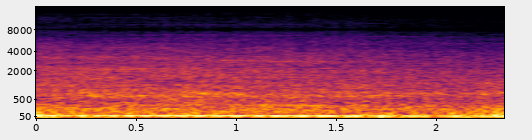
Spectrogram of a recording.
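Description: Steady low rumble of a vehicle engine running close by, with road noise above it.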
